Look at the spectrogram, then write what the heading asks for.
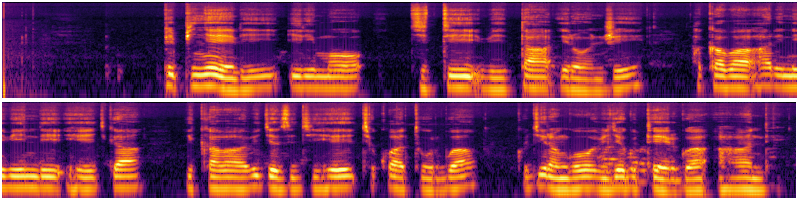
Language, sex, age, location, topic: Kinyarwanda, male, 25-35, Huye, agriculture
